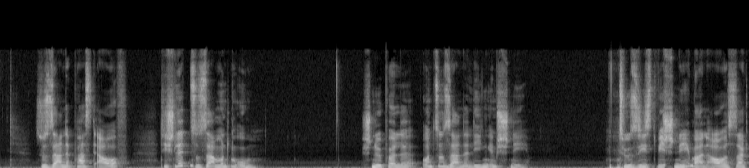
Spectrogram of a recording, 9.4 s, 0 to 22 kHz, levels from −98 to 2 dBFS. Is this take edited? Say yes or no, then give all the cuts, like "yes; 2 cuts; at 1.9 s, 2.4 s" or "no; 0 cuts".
yes; 4 cuts; at 1.2 s, 2.4 s, 2.9 s, 8.3 s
